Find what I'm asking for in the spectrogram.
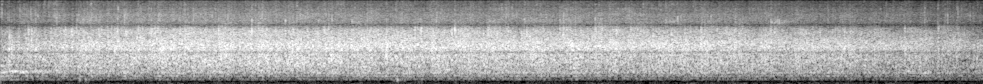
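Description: A church congregation in Huila, Colombia applauds visiting brethren during a sermon, a long, even roar of clapping that holds steady for nearly ten seconds, fairly distant and soft.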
